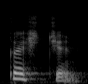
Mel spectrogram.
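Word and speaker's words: question: क्वेश्चन, क्वेश्चन, चन आ रहा है पीछे, चन, चन, चन।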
